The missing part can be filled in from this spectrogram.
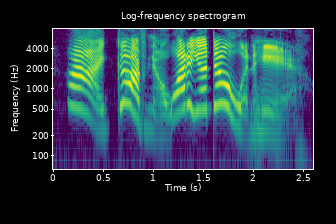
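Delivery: very loud, swooping, put-on Cockney accent. Asking which British accent is meant, trying a line: Cockney accent. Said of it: "is that Cockney? ... The one that's like".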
